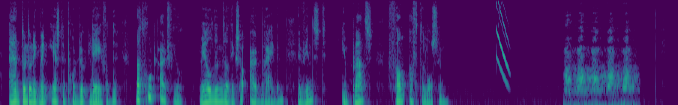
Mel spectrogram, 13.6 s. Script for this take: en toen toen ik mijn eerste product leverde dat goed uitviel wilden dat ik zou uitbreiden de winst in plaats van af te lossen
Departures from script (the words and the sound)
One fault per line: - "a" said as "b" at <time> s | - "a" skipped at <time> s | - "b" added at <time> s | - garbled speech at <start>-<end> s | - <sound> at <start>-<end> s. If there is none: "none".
- chirp at 9.9-10.2 s
- bark at 11.3-12.8 s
